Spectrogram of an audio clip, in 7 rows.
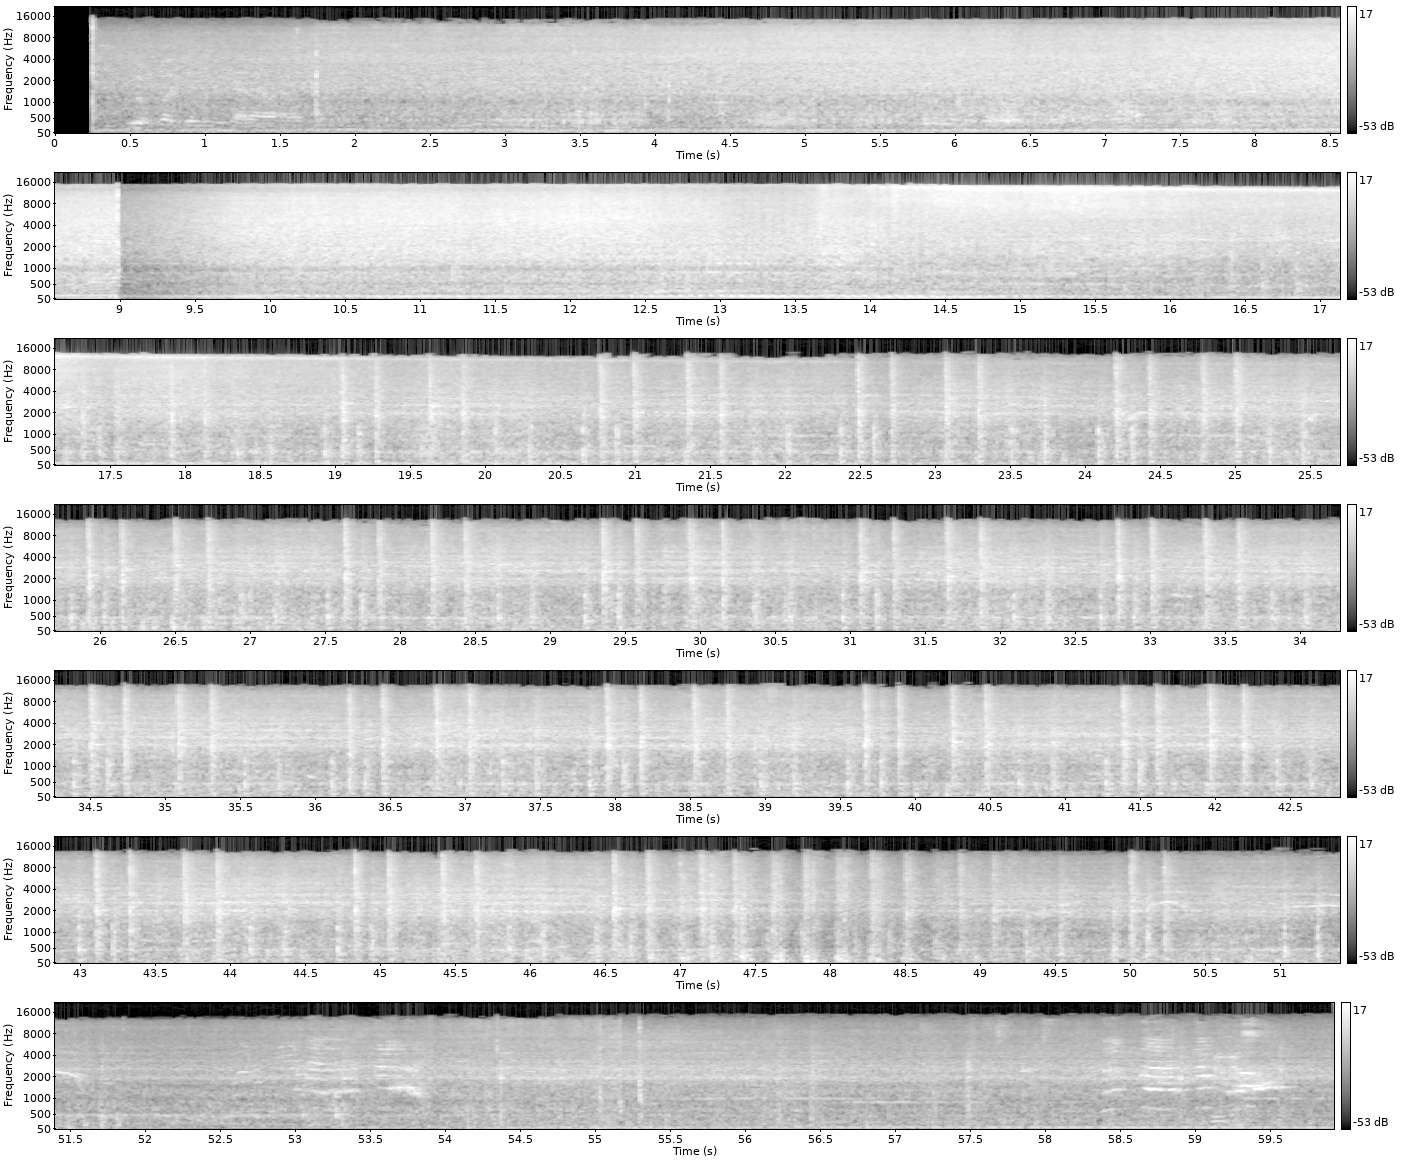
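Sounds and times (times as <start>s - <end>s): steady rush of train noise: 0.2s - 59.9s
train wheels clattering: 15.5s - 51.9s.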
